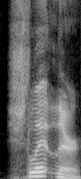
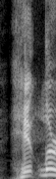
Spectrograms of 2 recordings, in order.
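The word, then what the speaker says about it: Schlittler: Schlitler. Not like big Poppy who awkwardly was like, "Hitler."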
